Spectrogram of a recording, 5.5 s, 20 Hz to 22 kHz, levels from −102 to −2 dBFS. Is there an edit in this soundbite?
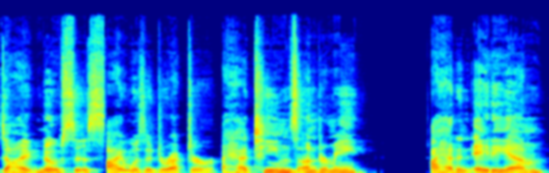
yes; 1 cut; at 1.0 s

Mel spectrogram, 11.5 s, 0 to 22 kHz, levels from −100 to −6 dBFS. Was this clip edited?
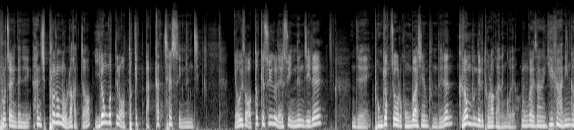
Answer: yes; 1 cut; at 10.4 s

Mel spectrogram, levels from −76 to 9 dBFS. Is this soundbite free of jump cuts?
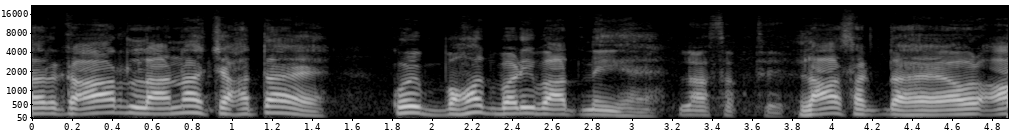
yes; 0 cuts

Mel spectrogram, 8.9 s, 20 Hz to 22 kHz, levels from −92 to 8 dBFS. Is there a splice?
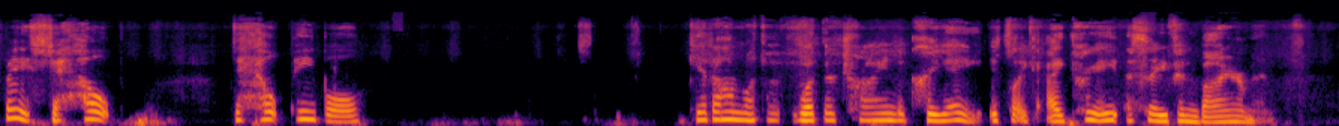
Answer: no; 0 cuts

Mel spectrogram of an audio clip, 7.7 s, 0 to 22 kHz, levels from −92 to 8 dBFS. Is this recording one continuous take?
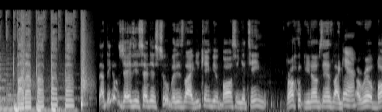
no; 1 cut; at 2.0 s

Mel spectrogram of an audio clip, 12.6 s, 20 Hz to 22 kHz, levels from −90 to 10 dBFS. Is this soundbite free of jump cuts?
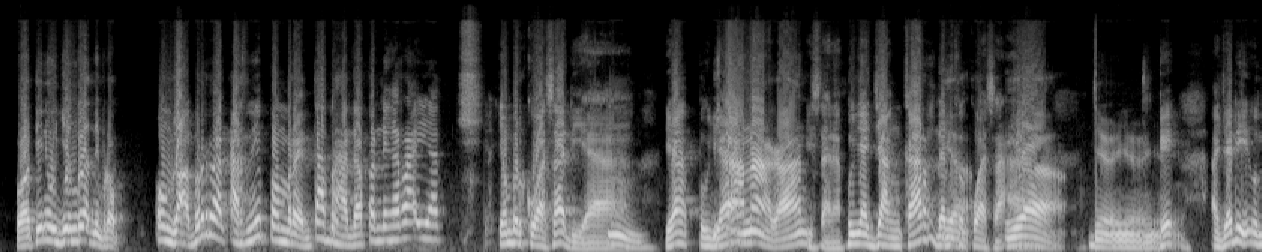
no; 2 cuts; at 4.9 s, 10.7 s

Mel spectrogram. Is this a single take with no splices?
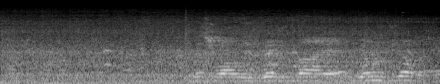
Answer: yes; 0 cuts

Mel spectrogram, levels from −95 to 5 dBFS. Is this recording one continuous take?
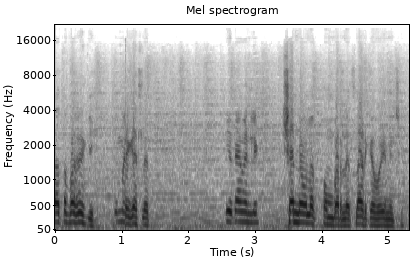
no; 1 cut; at 1.1 s

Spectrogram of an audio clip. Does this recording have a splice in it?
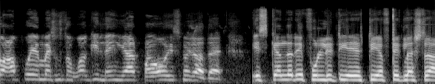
yes; 1 cut; at 2.4 s

